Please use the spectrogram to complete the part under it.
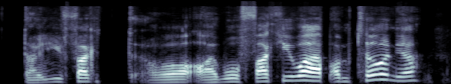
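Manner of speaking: cat character voice. Retelling having the cat's belly touched, voicing the cat. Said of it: "And she's like".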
